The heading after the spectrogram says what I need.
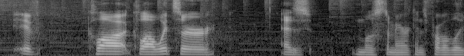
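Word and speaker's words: Clawitzer: that's how if claw claw wit sir as most Americans probably pronounce it if it were pronounced in Germany would be clouded sir the W makes a B sound just so you know but he's out in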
